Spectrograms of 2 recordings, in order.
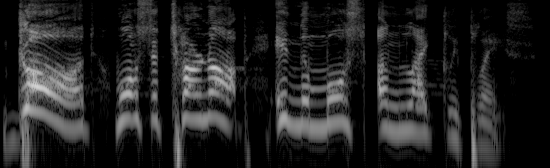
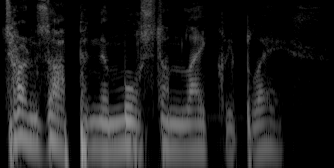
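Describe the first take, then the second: First: Proclaimed refrain. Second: Much softer, a hushed whisper of the refrain. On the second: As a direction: whisper it like a secret. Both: Real, not acted.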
